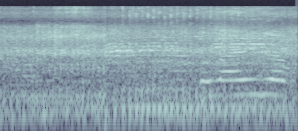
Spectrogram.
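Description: A motorcycle engine running close by: a low, rapidly pulsing drone that grows louder about a second in.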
